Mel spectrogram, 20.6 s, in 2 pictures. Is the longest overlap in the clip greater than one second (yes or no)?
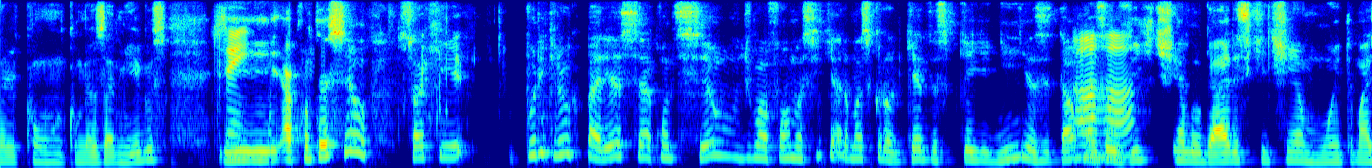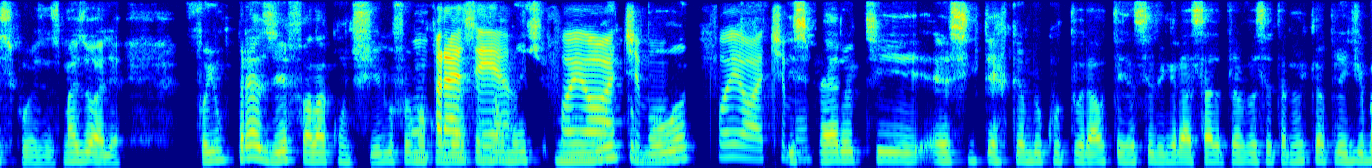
yes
